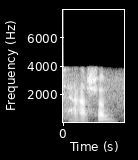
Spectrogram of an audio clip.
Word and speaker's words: Hashem: My name is Hashem. That's H-A-S-H-E-M. And I'm calling from Cardiff. That's spelled C-A-R-D-I-F-F, like Frank Frank.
